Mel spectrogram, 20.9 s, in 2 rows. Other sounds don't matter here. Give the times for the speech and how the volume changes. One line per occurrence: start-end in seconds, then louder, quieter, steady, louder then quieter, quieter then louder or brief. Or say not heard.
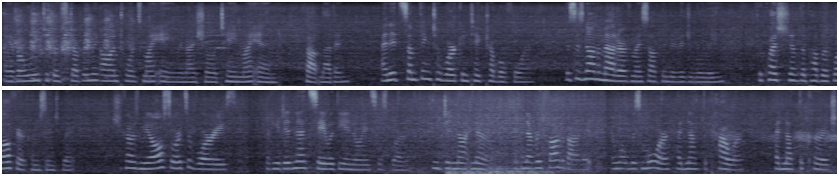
0.0-20.8 steady.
